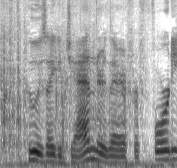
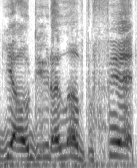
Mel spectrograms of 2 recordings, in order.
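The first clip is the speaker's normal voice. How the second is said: put-on teen dude voice; 6 semitones higher than usual. Teenagers praising outfit.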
